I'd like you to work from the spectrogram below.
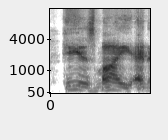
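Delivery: slow, loud, growled delivery. Narrator reads Fionn answering the frightened woman, growled. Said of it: "Fionn growled".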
